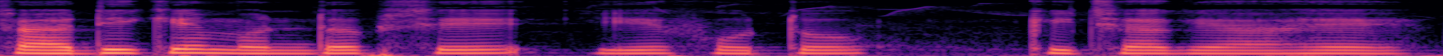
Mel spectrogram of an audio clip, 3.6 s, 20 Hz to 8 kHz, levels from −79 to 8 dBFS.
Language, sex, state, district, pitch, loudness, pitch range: Hindi, male, Assam, Sonitpur, 175 Hz, -17 LUFS, 165-180 Hz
